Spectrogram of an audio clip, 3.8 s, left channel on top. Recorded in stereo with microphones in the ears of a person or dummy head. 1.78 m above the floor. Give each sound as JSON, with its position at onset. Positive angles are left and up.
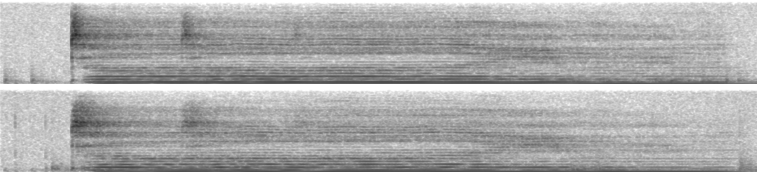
{"t": 0.3, "sound": "singing", "side_deg": 55, "distance_m": 1.5}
